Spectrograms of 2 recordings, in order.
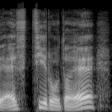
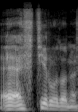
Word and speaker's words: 에스티 로더: 라우더도 유럽식으로 발음하면 로더가 되는 겁니다. 그래서 이 프랑스 느낌을 나게 하는 게 목적이었다고 합니다. 그래서 에스더 라우더라는 본인의 이름은 에스티 로더라고 하는 자신의 이름으로 자신의 이름의 유럽식 발음으로 바꿔서 사업이 시작된 것입니다.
